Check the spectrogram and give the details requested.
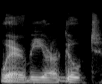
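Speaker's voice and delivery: monstrous monster voice. The Satanists' leader, standing over two sleeping bullies, asks in a monstrous voice. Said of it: "the leader asking in a monstrous voice".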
